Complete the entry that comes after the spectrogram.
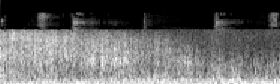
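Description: A huge cosmic explosion roars on as one continuous, loud, heavy rumble with deep low-end weight and crackling noise, holding steady for a couple of seconds with no voices.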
